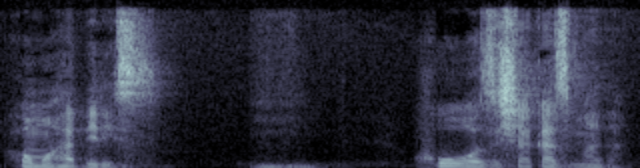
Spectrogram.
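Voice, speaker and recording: A man's voice: fairly high pitch, fairly even intonation, a little slow. A man in a played clip, talking in a lecturing way and mocking with rhetorical questions. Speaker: speaker in a played video clip.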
